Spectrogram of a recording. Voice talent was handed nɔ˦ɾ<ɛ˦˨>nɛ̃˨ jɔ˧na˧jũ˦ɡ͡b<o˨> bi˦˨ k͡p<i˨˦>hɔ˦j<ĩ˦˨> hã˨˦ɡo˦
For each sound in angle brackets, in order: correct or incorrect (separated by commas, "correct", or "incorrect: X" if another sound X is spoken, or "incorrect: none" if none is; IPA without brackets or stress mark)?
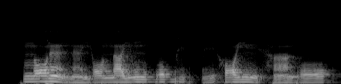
incorrect: ɛ̃˦˨, incorrect: o˦, correct, correct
